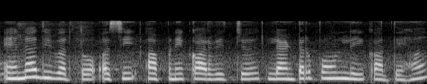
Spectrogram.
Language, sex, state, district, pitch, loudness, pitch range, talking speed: Punjabi, female, Punjab, Kapurthala, 255 Hz, -14 LUFS, 240-275 Hz, 170 wpm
